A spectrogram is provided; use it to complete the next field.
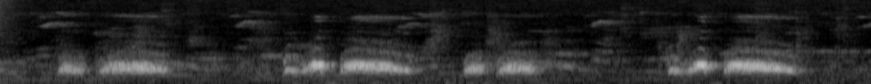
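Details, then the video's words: Spotted dove, known as derkuku, giving low mellow coos in three rounds, each a short knock followed by a longer rolling note, with clean quiet gaps between the rounds. "SUARA BURUNG DERKUKU / CUKURUKUK KUK GERUK"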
